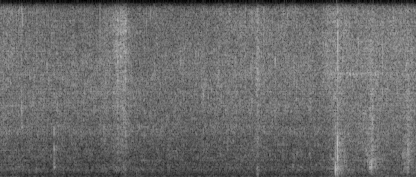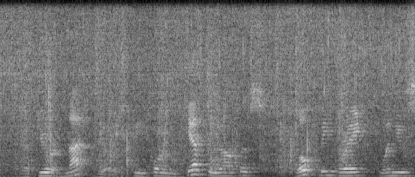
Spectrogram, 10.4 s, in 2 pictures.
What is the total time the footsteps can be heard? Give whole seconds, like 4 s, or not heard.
6 s.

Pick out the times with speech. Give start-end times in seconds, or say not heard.
5.4-10.3.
